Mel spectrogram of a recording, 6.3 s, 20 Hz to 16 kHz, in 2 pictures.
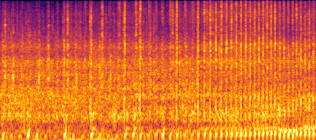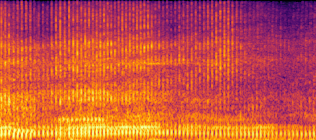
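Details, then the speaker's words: Murray Explorer off-road go-kart with a GX270 single-cylinder engine and performance parts: fast, choppy putter that sags and falls on its face under load; running lean, needs jetting up with a bigger jet. "So the motor definitely needs jetted up, because that's why it's falling on its face for sure. And it's not healthy to run a motor lean"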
